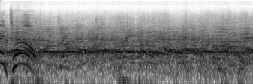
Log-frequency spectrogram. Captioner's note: audience cheers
